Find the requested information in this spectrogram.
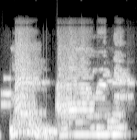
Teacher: nun sukunnya atau tanwinnya yang dibaca jelas tanpa ada dengung itu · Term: Izhar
